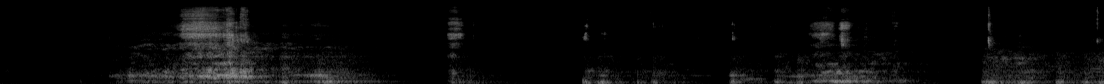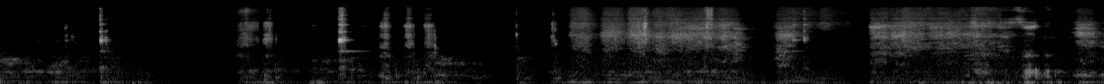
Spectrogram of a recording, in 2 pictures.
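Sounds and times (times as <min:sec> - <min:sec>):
sucking at bones: 0:01.4 - 0:02.8.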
